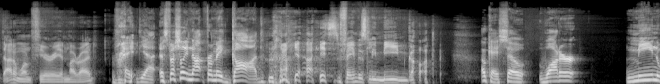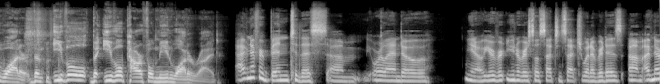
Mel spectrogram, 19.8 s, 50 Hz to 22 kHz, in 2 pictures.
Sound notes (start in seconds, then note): 4.0 laughs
